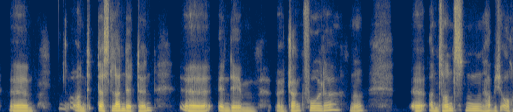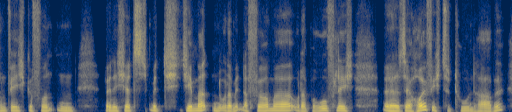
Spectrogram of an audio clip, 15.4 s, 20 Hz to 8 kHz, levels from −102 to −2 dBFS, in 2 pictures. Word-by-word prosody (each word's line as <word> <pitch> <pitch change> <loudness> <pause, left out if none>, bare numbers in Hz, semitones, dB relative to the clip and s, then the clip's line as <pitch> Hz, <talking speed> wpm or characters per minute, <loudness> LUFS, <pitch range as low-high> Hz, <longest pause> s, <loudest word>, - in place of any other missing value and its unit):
ähm, 125 -1 +2 0.5
und 125 -4 -3
das 150 -1 +4
landet 145 -5 +4
dann, 135 +7 0 0.4
äh, 125 +2 +3
in 130 -4 0
dem, 120 -4 -1 0.3
äh, 110 -2 -5
Junk-Folder, 165 +8 -2
ne? 135 +6 -4 0.7
Äh, 125 0 +1
ansonsten 145 +2 0
habe 140 -1 -4
ich - - -6
auch - - -3
'n 130 -3 -5
Weg 135 -2 -2
gefunden, 130 -3 -3 0.4
wenn 130 - +2
ich 130 - -1
jetzt 135 +3 +1
mit 145 - -2 0.2
jemandem 150 -1 +3
oder 120 - +2
mit 145 - -4
'ner 135 - -3
Firma 150 +3 +3
oder 115 -6 -1
beruflich, 145 +4 -1 0.4
äh, 125 -1 +6
sehr 125 +1 +1
häufig 190 +3 +5
zu 125 - -6
tun 130 -2 -6
habe, 115 - -1
135 Hz, 140 wpm, -25 LUFS, 125-150 Hz, 0.7 s, äh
